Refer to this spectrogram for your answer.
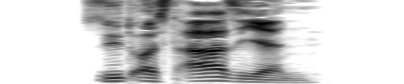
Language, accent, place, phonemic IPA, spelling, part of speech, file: German, Germany, Berlin, /ˌzyːtʔɔstˈʔaːziən/, Südostasien, proper noun, De-Südostasien.ogg
- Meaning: Southeast Asia (a geographic region of Asia, comprising the territories of Brunei, Cambodia, East Timor, Indonesia, Laos, Malaysia, Myanmar (Burma), the Philippines, Singapore, Thailand, and Vietnam)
